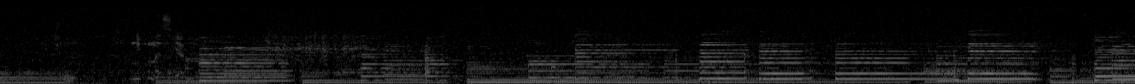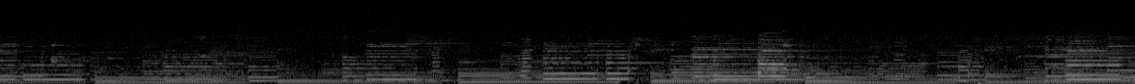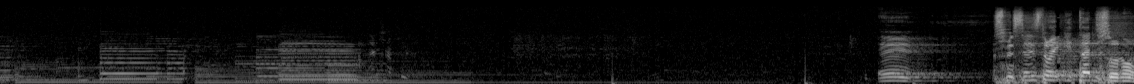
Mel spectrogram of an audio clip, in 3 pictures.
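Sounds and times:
guitar melody: 0:01.7 - 0:27.8.

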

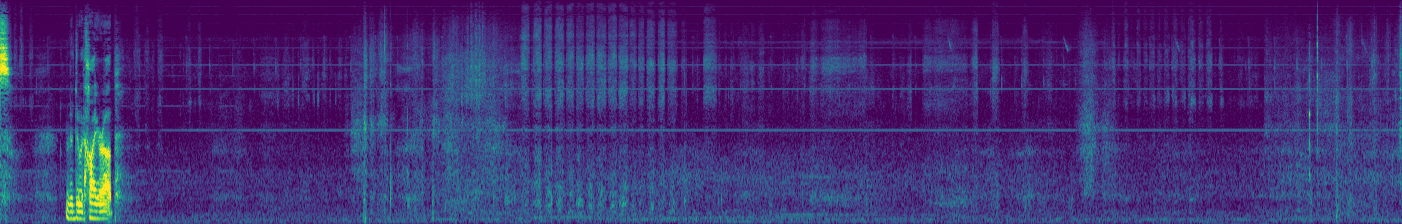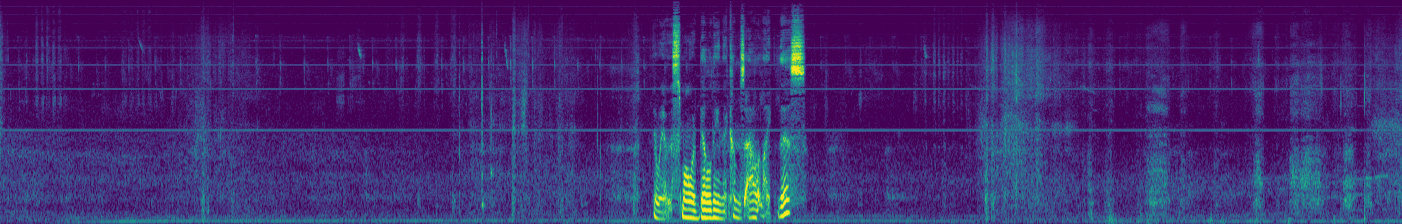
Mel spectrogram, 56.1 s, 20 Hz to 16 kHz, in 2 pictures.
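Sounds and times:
paintbrush scrubbing on canvas: 0:05.2 - 0:28.1, 0:53.0 - 0:56.0.

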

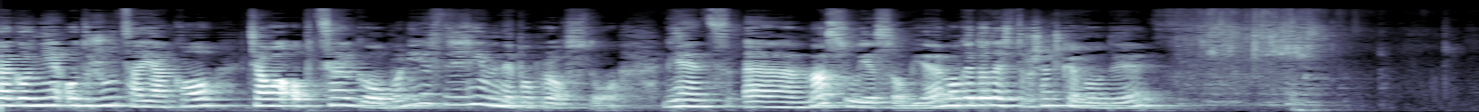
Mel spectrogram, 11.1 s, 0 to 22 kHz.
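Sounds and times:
water tap running into sink: 0:08.7 - 0:10.3.

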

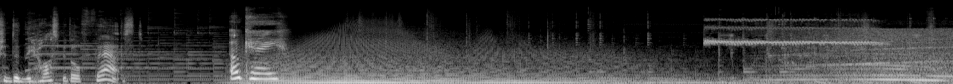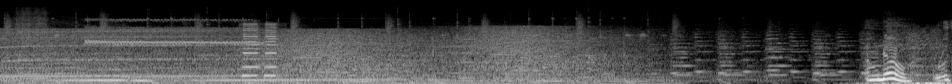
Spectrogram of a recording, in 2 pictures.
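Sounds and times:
car horns honking: 0:07.0 - 0:13.9
running vehicles: 0:07.0 - 0:16.4.

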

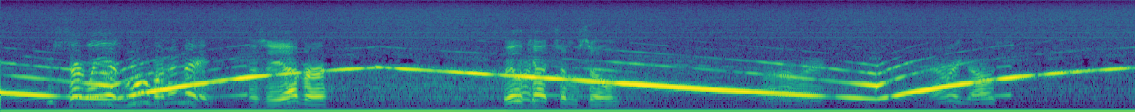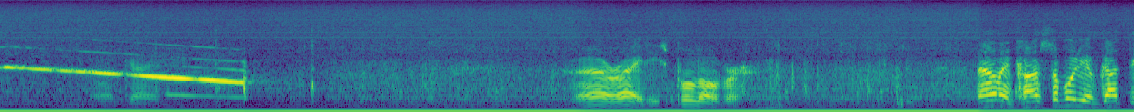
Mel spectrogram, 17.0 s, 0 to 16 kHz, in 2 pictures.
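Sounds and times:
police siren wailing: 0:00.0 - 0:10.6.

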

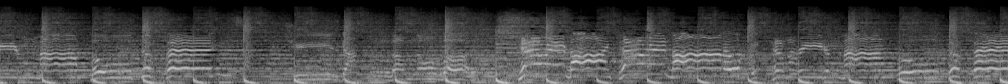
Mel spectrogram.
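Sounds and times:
pop song: 0:00.0 - 0:10.0
steady kick drum: 0:00.0 - 0:10.0.

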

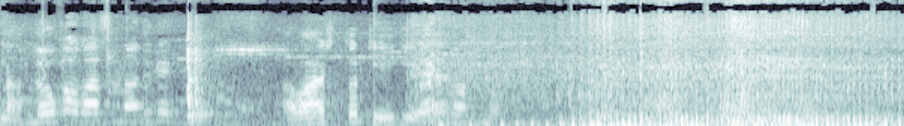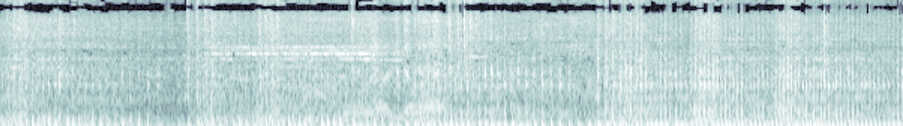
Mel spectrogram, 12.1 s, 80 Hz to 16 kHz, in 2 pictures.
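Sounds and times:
motorcycle engine running loudly: 0:03.0 - 0:12.0.

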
